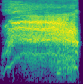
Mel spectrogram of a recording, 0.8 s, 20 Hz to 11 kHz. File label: Monsters Monster Roar Growl; Screams Shouts 2; soundbits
